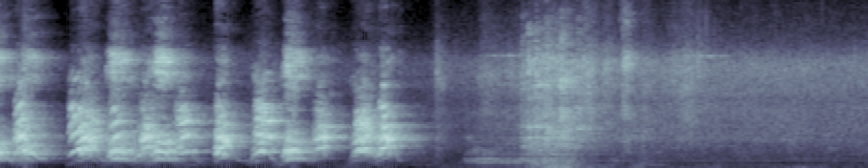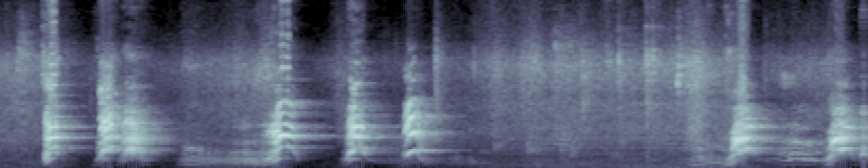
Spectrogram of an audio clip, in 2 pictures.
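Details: Poodle crossbreed puppies, kept as pets, yapping in quick bursts of high, harmonic yips and barks. A dense run opens the recording, then a quieter gap, then scattered sharp yelps return near the end.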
